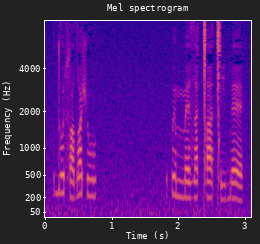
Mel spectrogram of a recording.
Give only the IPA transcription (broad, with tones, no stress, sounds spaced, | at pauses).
d o˥ ɬ ɨ˩˧ dˤ o˥ ʃ u˧ | p ɘ˥˧ mː ɛ˧ z a˧ ǀ a˧˩ ǀ i˩˧ b ɛ˧˩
